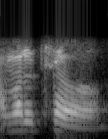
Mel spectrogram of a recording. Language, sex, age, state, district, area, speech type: Odia, female, 60+, Odisha, Jharsuguda, rural, conversation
